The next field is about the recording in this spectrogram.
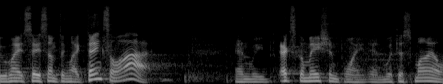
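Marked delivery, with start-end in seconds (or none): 0.9-1.5 bright, sincere thank-you. Shown as a demonstration. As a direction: say it and mean it, with a smile. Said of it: "if we're offering gratitude sincerely".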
